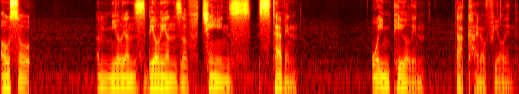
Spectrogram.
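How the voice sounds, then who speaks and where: Guy streaming a game, reads and translates the text out loud, slow and unhurried, faint music under him. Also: lowish voice, fairly even intonation. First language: Japanese. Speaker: gaming streamer. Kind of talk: casual game playthrough commentary.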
